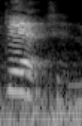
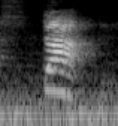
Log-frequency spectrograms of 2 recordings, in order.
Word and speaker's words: Staunton: Our city is pronounced Stanton, not Staunton. If you say Staunton, everyone will know that you're from out of town.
